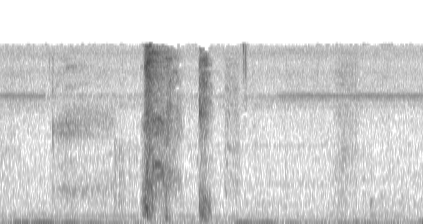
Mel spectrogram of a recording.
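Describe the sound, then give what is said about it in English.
A faint, steady chorus of crickets hums through quiet outdoor ambience, broken midway by two abrupt throat-clearing or coughing sounds. “Now, you pretty much just hear crickets and stuff and just environment, yeah.”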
